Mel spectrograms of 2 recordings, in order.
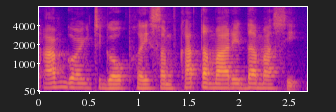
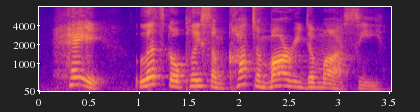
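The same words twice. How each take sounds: First: "Katamari Damacy" with tapped R; Japanese pronunciation. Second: Put-on high, loud American-accented "Katamari Damacy"; American mispronunciation. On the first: Acted. Teacher corrects the gamer, Japanese tapped R. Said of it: "I will not play some Katamari Damacy". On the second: Teacher mimics gamers mangling Japanese, in exaggerated American accent. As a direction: play an eager English speaker with American R. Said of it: "that's how some people pronounce it".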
